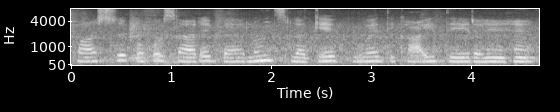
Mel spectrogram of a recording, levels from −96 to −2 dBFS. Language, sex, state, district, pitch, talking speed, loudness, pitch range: Hindi, female, Uttar Pradesh, Lalitpur, 220 Hz, 140 wpm, -14 LUFS, 210-235 Hz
